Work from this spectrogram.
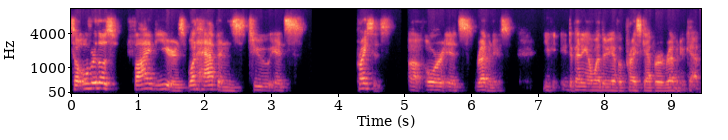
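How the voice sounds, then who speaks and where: With lively intonation and a fairly high pitch, a man speaks in an ordinary speaking voice. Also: moderate pace. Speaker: energy policy researcher. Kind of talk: webinar presentation.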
